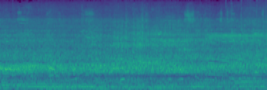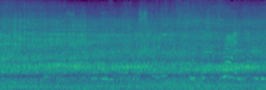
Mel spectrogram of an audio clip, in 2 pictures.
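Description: A pack of stock cars racing on a short oval track, several engines running together in a steady, loud blend of engine and tyre noise.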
